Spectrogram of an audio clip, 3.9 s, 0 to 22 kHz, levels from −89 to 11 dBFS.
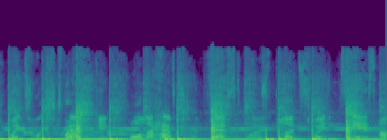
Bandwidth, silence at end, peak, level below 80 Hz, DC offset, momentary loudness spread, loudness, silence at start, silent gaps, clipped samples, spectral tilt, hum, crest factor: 14.5 kHz; 0 s; -2 dBFS; -16 dBFS; under 0.1%; 3 LU; -16 LUFS; 0 s; none; under 0.1%; -5.5 dB/octave; none; 12 dB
